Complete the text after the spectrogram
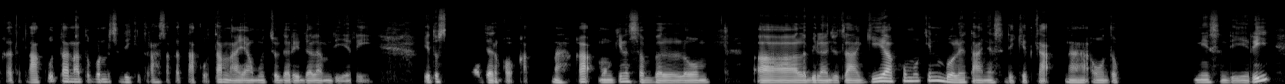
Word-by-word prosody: ketakutan 105 Hz, +6 st, -1 dB
ataupun 115 Hz, 0 st, -2 dB
sedikit 110 Hz, -3 st, -7 dB
rasa 110 Hz, 0 st, -7 dB
ketakutanlah 100 Hz, -4 st, -2 dB
yang 95 Hz, -, +1 dB
muncul 95 Hz, -1 st, -2 dB
dari 90 Hz, 0 st, +1 dB
dalam 90 Hz, 0 st, 0 dB
diri. 80 Hz, -5 st, -7 dB, 0.5 s
Itu -, -, 0 dB
sih -, -, -1 dB, 0.3 s
wajar -, -, +1 dB
kok, -, -, -5 dB
Kak. -, -, -9 dB, 0.2 s
Nah 95 Hz, -1 st, 0 dB
Kak 125 Hz, +1 st, +3 dB
mungkin 105 Hz, +6 st, 0 dB
sebelum, 95 Hz, -3 st, +1 dB, 0.5 s
eee, 95 Hz, -1 st, +5 dB
lebih 95 Hz, +1 st, +2 dB
lanjut 95 Hz, 0 st, 0 dB
lagi, 95 Hz, +10 st, +3 dB
aku 145 Hz, +1 st, +4 dB
mungkin 165 Hz, +2 st, +1 dB
boleh 105 Hz, -2 st, +5 dB
tanya 95 Hz, -1 st, 0 dB
sedikit, -, -, -5 dB
Kak. -, -, -1 dB
Nah 95 Hz, -1 st, +1 dB
untuk, 95 Hz, -2 st, -2 dB, 0.7 s
ini 105 Hz, 0 st, 0 dB
sendiri 95 Hz, -, +2 dB
95 Hz, 155 wpm, -26 LUFS, 95-110 Hz, 0.7 s, eee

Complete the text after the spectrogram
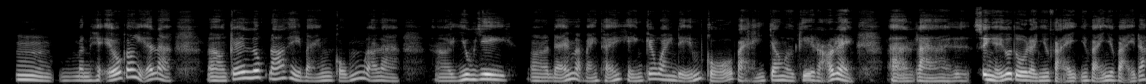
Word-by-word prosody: Ừm, 210 Hz, -6 st, +2 dB
mình 180 Hz, 0 st, -6 dB
hiểu, 200 Hz, +6 st, +2 dB
có 345 Hz, +3 st, +3 dB
nghĩa 235 Hz, -9 st, 0 dB
là, 240 Hz, -9 st, -3 dB, 0.3 s
ờ, 180 Hz, -1 st, -1 dB
cái 265 Hz, +4 st, +5 dB
lúc 320 Hz, +2 st, +4 dB
đó 260 Hz, +3 st, -1 dB
thì 235 Hz, -9 st, -2 dB
bạn 175 Hz, +2 st, -5 dB
cũng, 205 Hz, -, -4 dB
gọi 240 Hz, -9 st, -4 dB
là, 170 Hz, -4 st, -6 dB, 0.4 s
ờ, 165 Hz, -, -8 dB, 0.2 s
du 230 Hz, +1 st, +4 dB
di, 225 Hz, -3 st, +6 dB, 0.2 s
ờ, 170 Hz, -1 st, -4 dB
để 160 Hz, +7 st, -2 dB
mà 250 Hz, -1 st, 0 dB
bạn 155 Hz, -1 st, -8 dB
thể 210 Hz, +6 st, -3 dB
hiện 165 Hz, -2 st, -5 dB
cái 250 Hz, +4 st, +1 dB
quan 215 Hz, -5 st, -1 dB
điểm 165 Hz, +7 st, -2 dB
của 150 Hz, -, -3 dB
bạn 160 Hz, +3 st, -5 dB
cho 200 Hz, -1 st, +1 dB
người 185 Hz, -3 st, -2 dB
kia 100 Hz, -, 0 dB
rõ -, -, +1 dB
ràng, -, -, +4 dB, 0.4 s
à, 150 Hz, -, -2 dB
là 155 Hz, -2 st, -2 dB, 0.3 s
suy 230 Hz, -, +7 dB
nghĩ 195 Hz, -4 st, +5 dB
của 255 Hz, -, +8 dB
tui 205 Hz, -4 st, +6 dB
là 175 Hz, -, +2 dB
như 175 Hz, +2 st, -1 dB
vậy, 155 Hz, +1 st, -2 dB
như 180 Hz, -, -3 dB
vậy, 160 Hz, -, -2 dB
như 190 Hz, +1 st, +1 dB
vậy 160 Hz, -3 st, -4 dB
đó. 210 Hz, -, -2 dB
185 Hz, 250 wpm, -23 LUFS, 170-230 Hz, 0.4 s, của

